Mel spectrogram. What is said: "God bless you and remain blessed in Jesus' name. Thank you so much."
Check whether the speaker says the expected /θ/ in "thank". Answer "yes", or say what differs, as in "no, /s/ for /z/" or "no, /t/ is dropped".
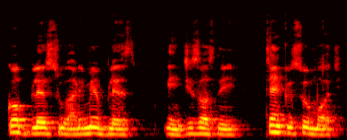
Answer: no, /t/ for /θ/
